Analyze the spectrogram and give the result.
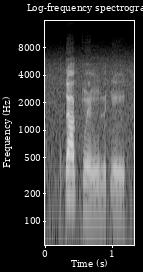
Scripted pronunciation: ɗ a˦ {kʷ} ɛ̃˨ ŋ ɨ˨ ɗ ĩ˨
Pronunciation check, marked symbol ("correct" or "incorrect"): correct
